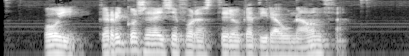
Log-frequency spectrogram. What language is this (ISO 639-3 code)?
arg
